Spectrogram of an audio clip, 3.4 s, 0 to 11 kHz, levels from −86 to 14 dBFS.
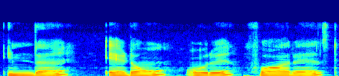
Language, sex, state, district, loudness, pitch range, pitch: Tamil, female, Tamil Nadu, Nilgiris, -14 LUFS, 175-225 Hz, 190 Hz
